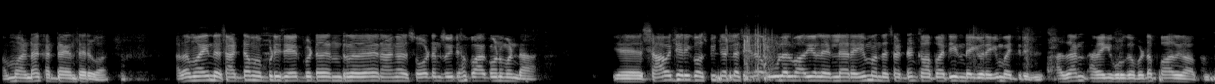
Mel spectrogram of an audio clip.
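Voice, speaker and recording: A man with a Sri Lankan Tamil accent making a measured case as a live stream guest. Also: on the high side, steady tone, no room sound. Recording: dull dry lo-fi stream audio.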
